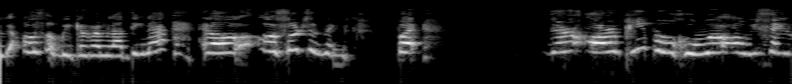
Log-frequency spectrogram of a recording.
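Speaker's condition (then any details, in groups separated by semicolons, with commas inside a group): Cerebral palsy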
